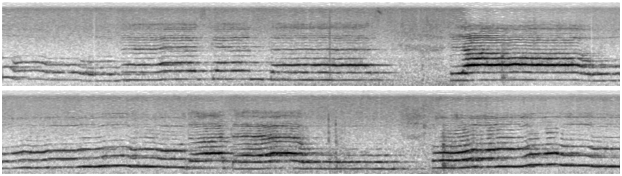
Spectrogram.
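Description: A boy singing solo without accompaniment, a slow melismatic line of long held notes that glide from pitch to pitch, with breaks between phrases about four and ten seconds in.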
